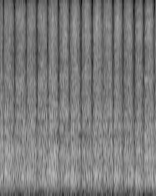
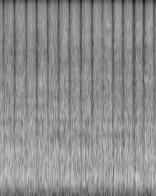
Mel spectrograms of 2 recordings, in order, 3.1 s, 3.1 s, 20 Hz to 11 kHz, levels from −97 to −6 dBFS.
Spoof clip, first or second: second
